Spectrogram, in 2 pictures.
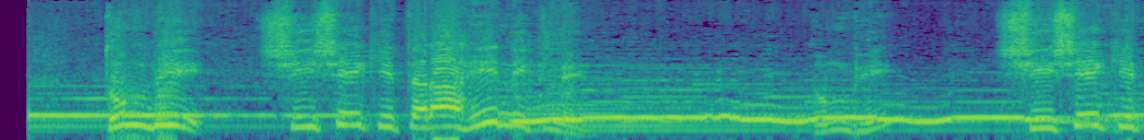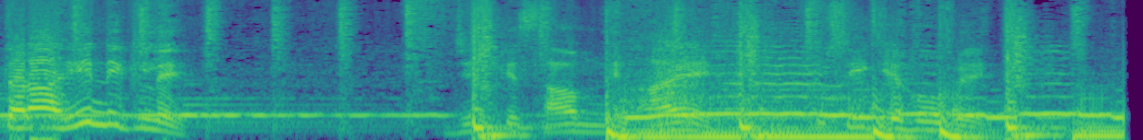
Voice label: Sad Shayri Ringtone

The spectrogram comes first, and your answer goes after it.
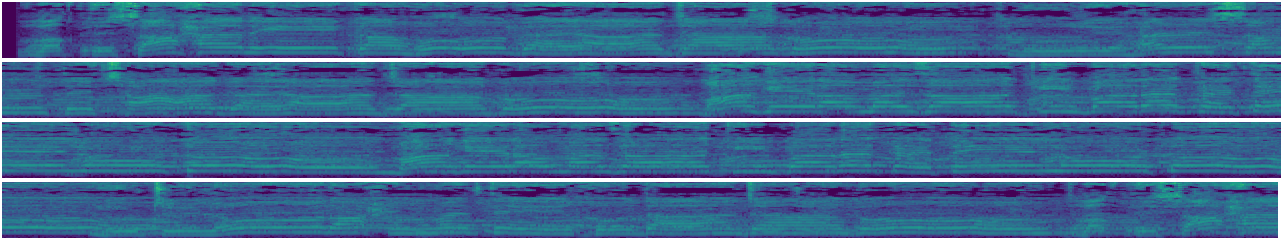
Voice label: Waqt Sehri Ka Ho Gaya Jago Ramzan Ringtone

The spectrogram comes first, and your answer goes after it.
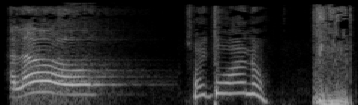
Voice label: Hello Funny Style Ringtone

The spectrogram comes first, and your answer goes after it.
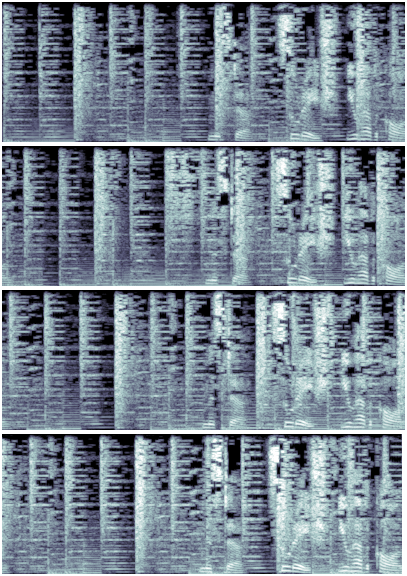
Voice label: Name Ringtone With Music

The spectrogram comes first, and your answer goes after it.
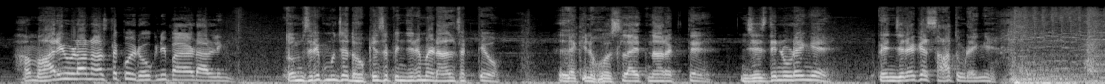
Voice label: Attitude Shayari Ringtone

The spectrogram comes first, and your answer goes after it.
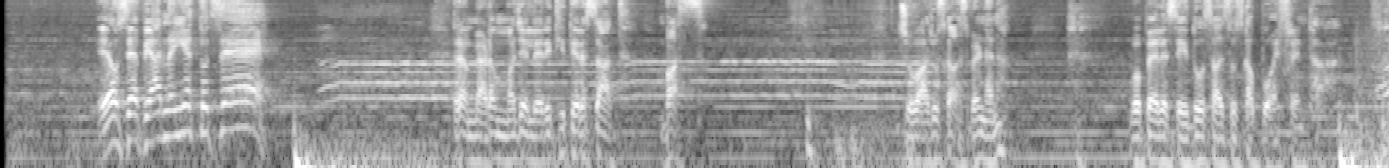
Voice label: Sad Dialogue Ringtone; Tadap Movie

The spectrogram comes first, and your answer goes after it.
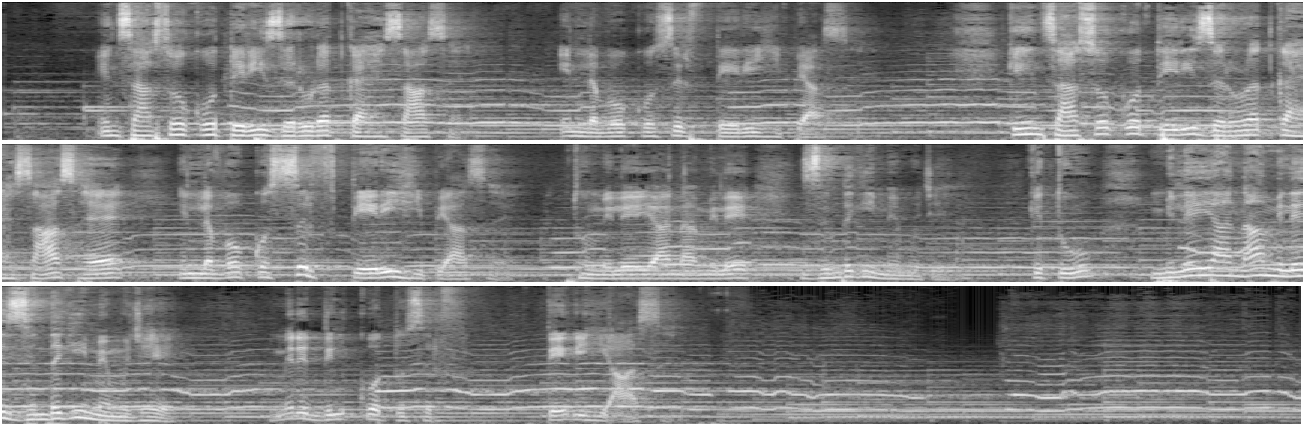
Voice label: Love Shayari Ringtone

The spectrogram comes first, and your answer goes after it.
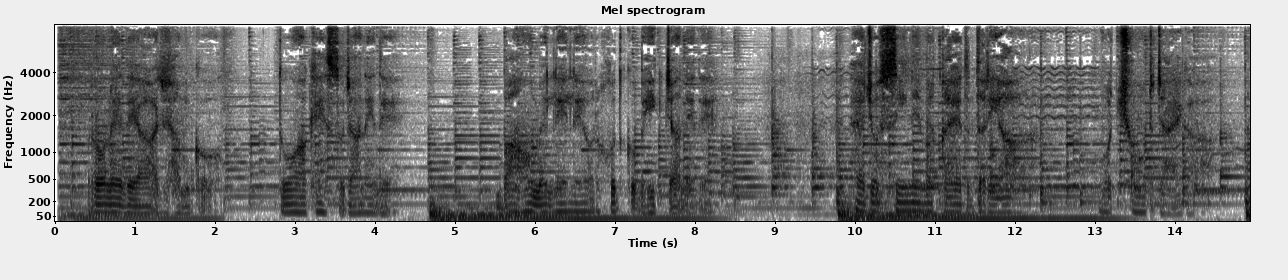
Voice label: Shayari Ringtone

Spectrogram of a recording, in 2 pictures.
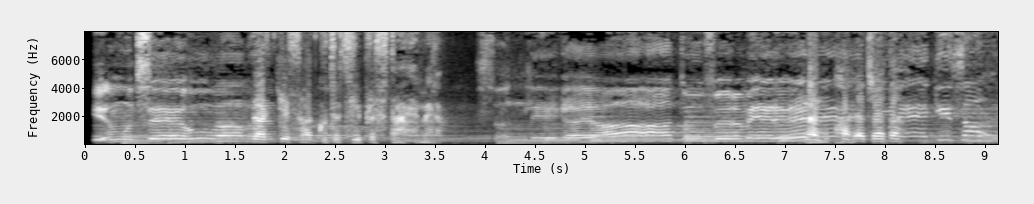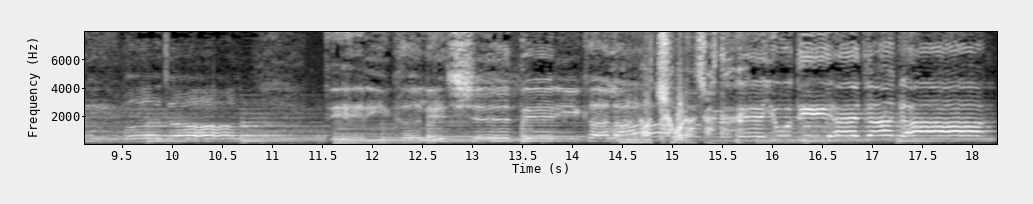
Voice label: Dialogue Ringtone; Dard Kay Sath Kuch Ajeeb Rishta Hay Mera

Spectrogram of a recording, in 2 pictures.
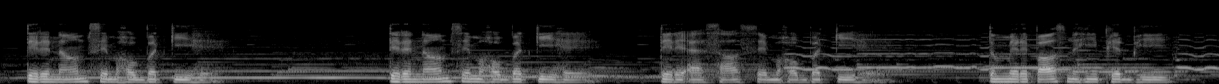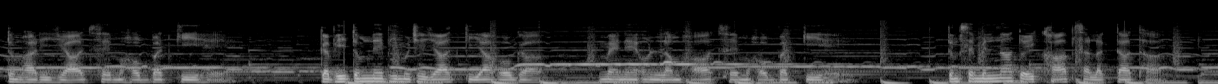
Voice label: Shayari Ringtone

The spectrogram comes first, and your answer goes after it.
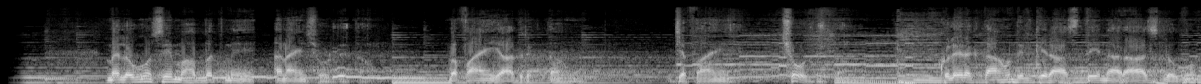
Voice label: Shayari Ringtone

